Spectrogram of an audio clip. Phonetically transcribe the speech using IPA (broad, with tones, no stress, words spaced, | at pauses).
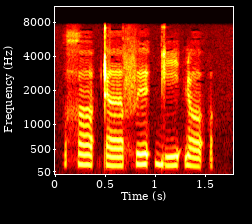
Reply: xɔː˧ʔʈʌː˩ fʏː˧˥ʔɡiː˩˧ʔɳɔ˩ʔ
